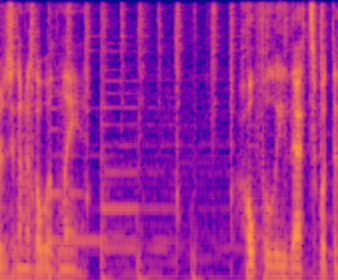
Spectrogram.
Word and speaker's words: Lahn: By the way, it's being pronounced Lahn on these translations. That's why I'm not calling it Ran anymore. I think Ran is fucking retarded. I think Lahn makes a lot more sense.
